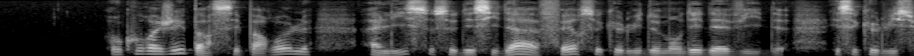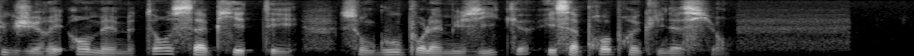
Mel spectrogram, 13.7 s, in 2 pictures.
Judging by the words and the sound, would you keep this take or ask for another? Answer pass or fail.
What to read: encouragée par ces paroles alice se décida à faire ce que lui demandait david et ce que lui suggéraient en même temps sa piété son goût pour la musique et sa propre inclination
pass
